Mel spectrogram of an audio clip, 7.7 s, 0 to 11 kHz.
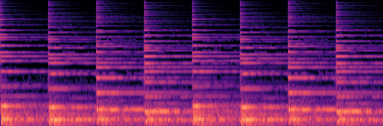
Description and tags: TS SYNTH 125bpm 89
Simple music loop for Hip Hop, House, Electronic music.
hip-hop, music-loop, sound, trap, electronic, house-music, sample, trap-music, loop, synth-loop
